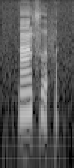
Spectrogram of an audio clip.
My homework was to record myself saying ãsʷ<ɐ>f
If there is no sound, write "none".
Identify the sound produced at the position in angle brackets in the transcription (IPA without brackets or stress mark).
ɐ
